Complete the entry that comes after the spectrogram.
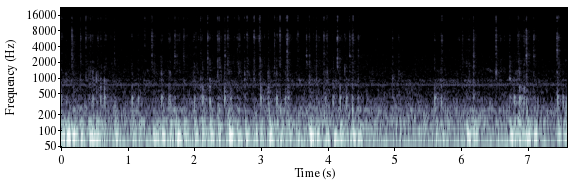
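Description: Fingertips type steadily on the black plastic keys of a silver aluminium laptop keyboard, producing a dense stream of soft key taps. The taps are quick and dry with a low, muffled body and faint bright clicks, over a steady faint hum.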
